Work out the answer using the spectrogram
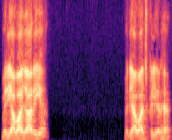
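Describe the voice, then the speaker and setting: A man teaching a Vedic chanting class online, chanting verses slowly and then patiently explaining each syllable's pitch, with frequent check-ins. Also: a bit bright. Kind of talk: online class, recitation lesson.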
